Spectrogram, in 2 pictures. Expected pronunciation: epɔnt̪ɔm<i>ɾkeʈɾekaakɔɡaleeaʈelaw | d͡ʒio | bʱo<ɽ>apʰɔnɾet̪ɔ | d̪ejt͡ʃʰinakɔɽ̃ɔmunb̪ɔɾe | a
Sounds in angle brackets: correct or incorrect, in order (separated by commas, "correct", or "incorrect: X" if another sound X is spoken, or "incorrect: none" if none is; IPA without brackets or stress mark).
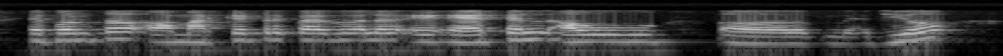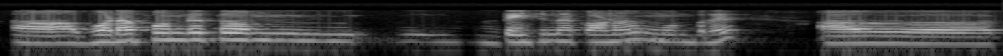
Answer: incorrect: a, correct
